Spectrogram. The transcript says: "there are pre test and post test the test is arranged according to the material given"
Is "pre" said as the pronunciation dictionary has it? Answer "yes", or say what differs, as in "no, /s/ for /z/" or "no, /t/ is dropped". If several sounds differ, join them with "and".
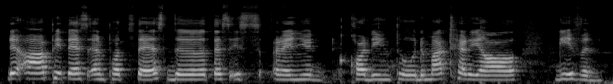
no, /ɹ/ is dropped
